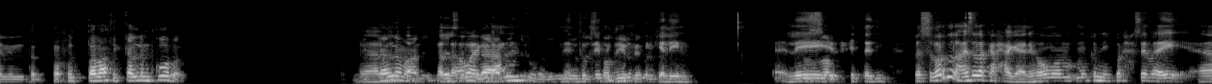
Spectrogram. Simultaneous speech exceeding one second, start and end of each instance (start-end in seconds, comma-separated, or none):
3.6-6.6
